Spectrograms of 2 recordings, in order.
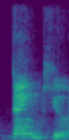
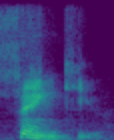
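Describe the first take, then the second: First: The first sound is a plain t stop. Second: The first sound lets air pass the teeth. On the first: The speaker calls it wrong. "Uno no pronuncia thank you" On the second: The speaker calls it right. "dejando pasar aire así entre la lengua y los dientes de arriba"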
